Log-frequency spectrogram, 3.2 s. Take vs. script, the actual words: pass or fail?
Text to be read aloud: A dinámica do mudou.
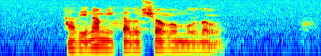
fail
